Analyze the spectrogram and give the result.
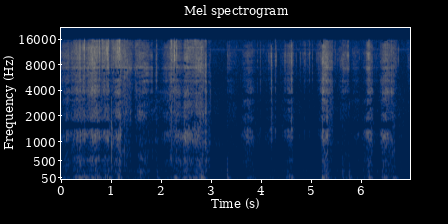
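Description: Gloved hands work a chisel across a solid, pale basswood block, cutting and scraping the surface and lifting curled shavings. A dense, crunchy scraping fills the first three seconds, then gives way to a quieter stretch broken by separate short, crisp cuts with a dull low thump and a bright, papery edge.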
